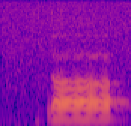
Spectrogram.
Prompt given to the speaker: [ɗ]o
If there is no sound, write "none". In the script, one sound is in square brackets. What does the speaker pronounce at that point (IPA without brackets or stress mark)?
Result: ɗ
